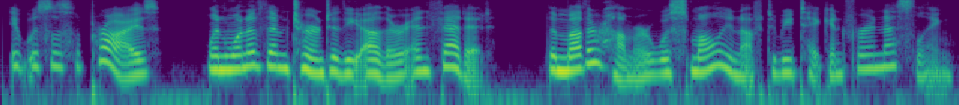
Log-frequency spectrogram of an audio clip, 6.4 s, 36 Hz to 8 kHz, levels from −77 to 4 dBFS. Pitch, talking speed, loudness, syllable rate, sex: 210 Hz, 245 wpm, -18 LUFS, 6.5 syllables/s, female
